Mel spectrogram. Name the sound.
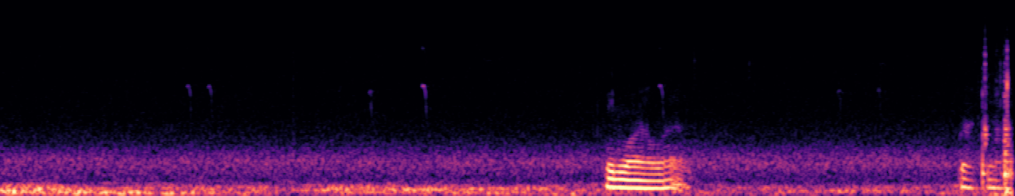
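bird calling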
